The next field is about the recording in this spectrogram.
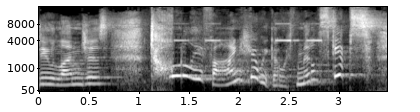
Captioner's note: timer beeps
